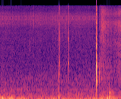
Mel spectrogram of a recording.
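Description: Wind buffeting an outdoor microphone in uneven low rumbles, with a couple of faint clicks and one sharp click near the end, where the recording cuts.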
